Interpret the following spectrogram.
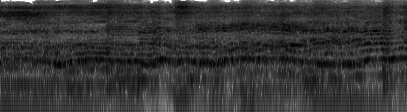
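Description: Live gospel music: a singer holds one long, wavering sung line through the microphone and PA over the band's steady low accompaniment.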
